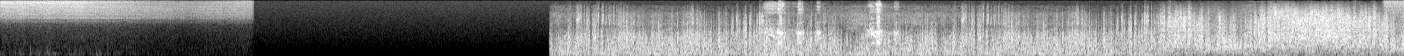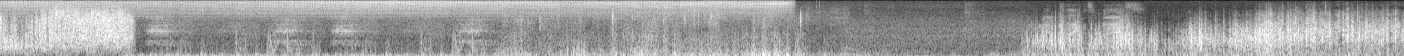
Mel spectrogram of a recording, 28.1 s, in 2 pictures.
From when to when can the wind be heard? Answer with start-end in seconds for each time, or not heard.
5.5-28.0.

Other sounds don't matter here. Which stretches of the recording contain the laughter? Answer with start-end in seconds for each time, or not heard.
7.6-9.0.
